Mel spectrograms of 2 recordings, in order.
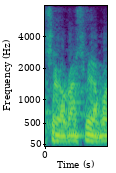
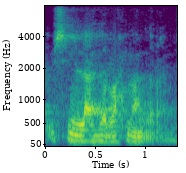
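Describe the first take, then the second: First: It is recited hastily and carelessly. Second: It is recited slowly and carefully.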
